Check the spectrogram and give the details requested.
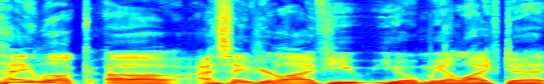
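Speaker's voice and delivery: plain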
